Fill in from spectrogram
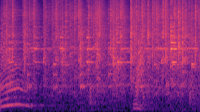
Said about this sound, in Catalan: En Marlí dirigeix l'orquestra d'alumnes que piquen amb cassoles, tapes i coberts al ritme que ell els marca.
